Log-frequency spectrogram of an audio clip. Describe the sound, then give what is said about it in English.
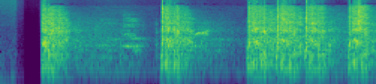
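Gunshots ring out on home security camera footage in Penticton early on a Sunday morning: six sharp, loud cracks, two spaced single shots and then a quicker cluster of four, with a voice briefly between the first two. “security footage captured a terrifying incident in Penticton when bullets rang out early Sunday morning.”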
